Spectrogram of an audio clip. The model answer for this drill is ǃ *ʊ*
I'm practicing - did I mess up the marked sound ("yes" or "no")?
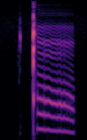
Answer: yes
